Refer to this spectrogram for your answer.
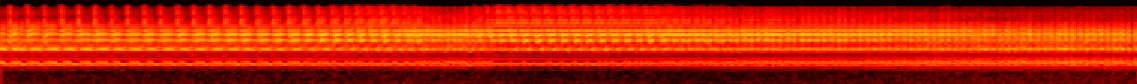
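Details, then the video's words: A cicada in North Bengal, India, sings a loud, shrill, continuous buzz with a fast pulsing throb before rain. "Cicada Singing Before Rains"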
